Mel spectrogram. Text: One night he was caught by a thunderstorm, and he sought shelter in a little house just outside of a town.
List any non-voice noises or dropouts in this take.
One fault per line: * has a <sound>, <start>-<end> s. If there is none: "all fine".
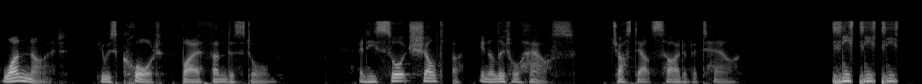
* has a dropout, 4.4-4.5 s
* has a laugh, 8.3-9.0 s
